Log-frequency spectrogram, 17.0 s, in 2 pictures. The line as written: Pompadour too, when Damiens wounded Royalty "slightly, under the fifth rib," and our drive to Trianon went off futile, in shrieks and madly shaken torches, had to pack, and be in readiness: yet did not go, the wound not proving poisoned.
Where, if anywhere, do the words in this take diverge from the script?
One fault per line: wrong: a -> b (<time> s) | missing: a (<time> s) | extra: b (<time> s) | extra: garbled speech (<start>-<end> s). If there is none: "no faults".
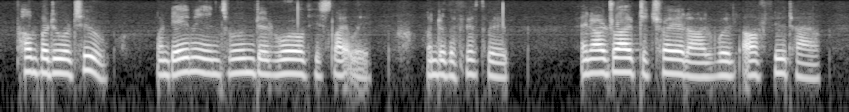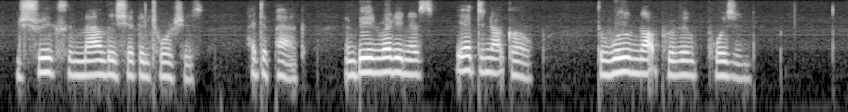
no faults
